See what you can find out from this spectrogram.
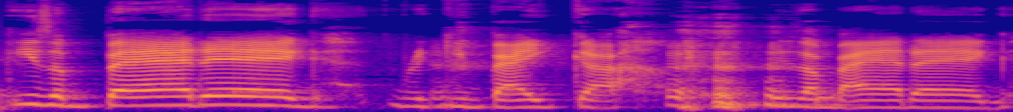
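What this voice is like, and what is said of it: Put-on New Zealand accent. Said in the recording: “Don't make fun of my accent or hers. We're not New Zealanders.”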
